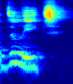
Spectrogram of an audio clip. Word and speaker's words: delete: E a pronúncia certa dessa palavra é delete.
